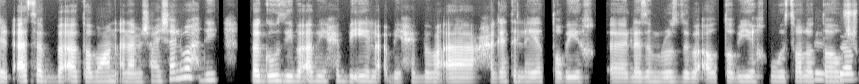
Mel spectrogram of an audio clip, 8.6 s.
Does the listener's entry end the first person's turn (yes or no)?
no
